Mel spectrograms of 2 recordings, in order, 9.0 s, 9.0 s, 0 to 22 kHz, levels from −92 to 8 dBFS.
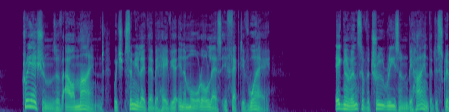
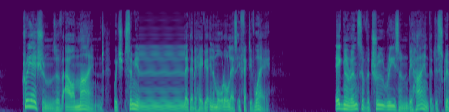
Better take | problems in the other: first | audio freezing; at 3 s for 1 s

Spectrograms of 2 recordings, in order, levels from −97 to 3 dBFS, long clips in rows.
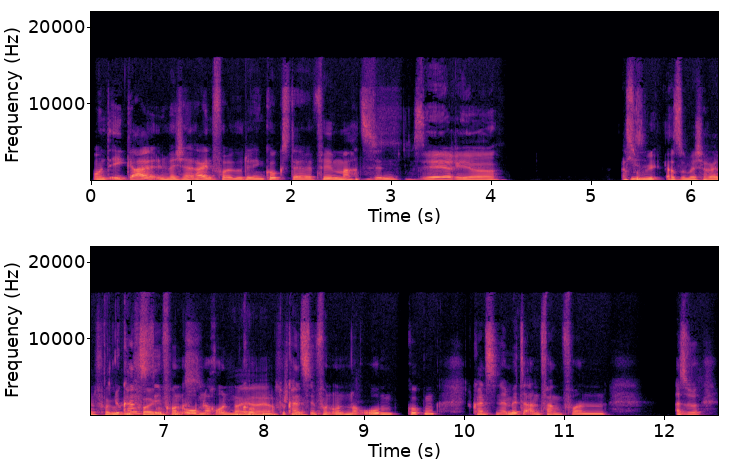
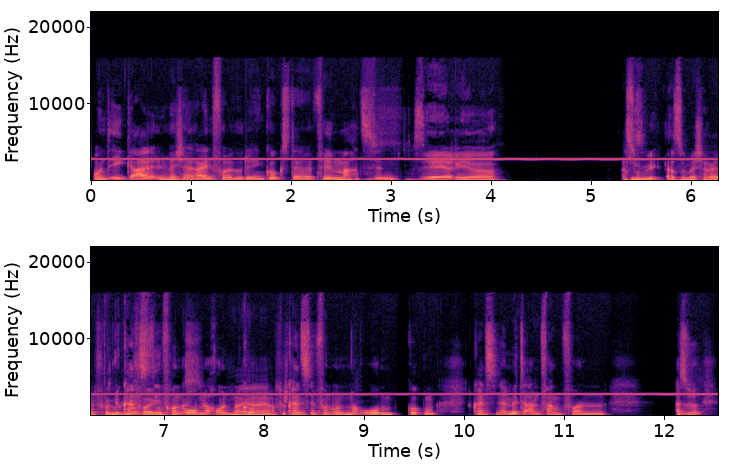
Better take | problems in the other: first | high-pitched whine; noticeable; throughout; 3 kHz, 10 dB below the speech

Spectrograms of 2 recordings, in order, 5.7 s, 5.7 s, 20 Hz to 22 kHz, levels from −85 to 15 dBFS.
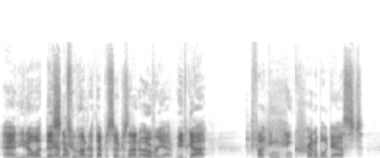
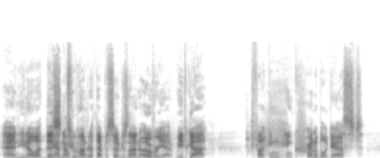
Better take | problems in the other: neither | thin; very; fading below 900 Hz; the same in both

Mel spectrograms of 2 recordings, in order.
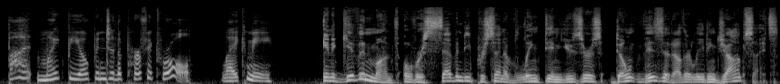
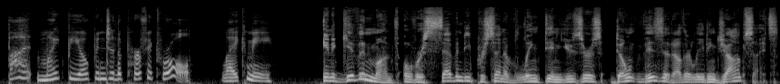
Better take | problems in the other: neither | none

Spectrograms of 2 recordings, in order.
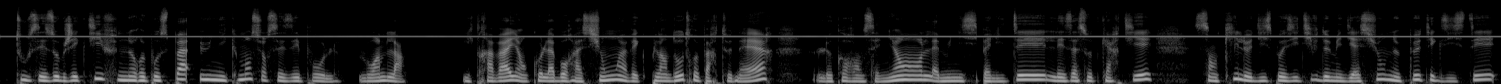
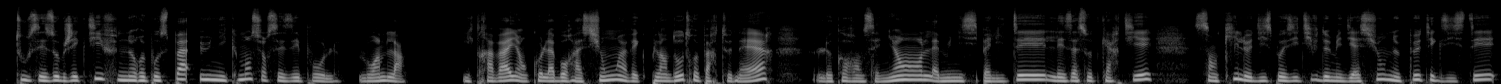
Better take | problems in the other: second | high-pitched whine; loud; throughout; 3.5 kHz, 7 dB below the speech

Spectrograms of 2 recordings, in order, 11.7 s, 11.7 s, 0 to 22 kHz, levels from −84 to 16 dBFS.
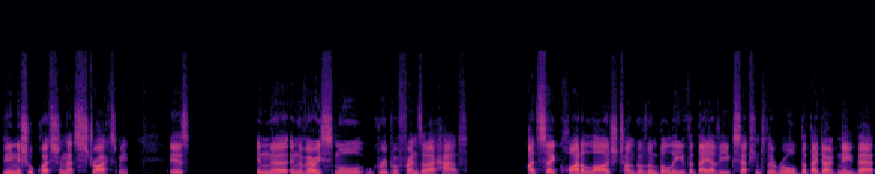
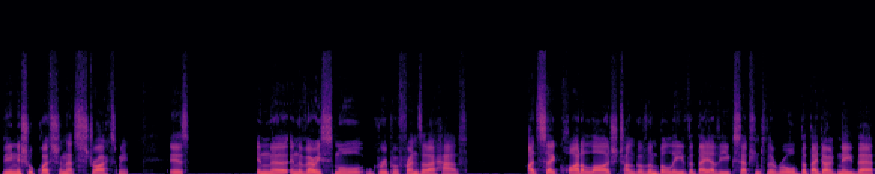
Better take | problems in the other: second | thin; very slightly; fading below 500 Hz

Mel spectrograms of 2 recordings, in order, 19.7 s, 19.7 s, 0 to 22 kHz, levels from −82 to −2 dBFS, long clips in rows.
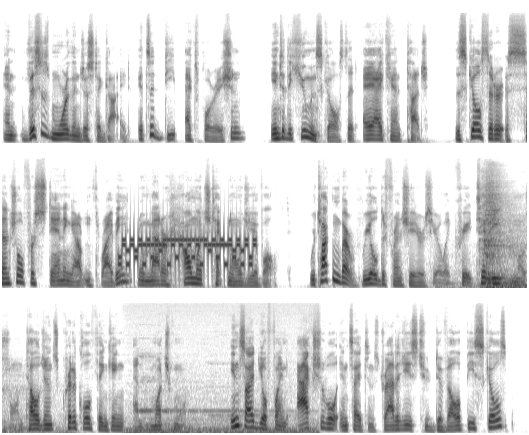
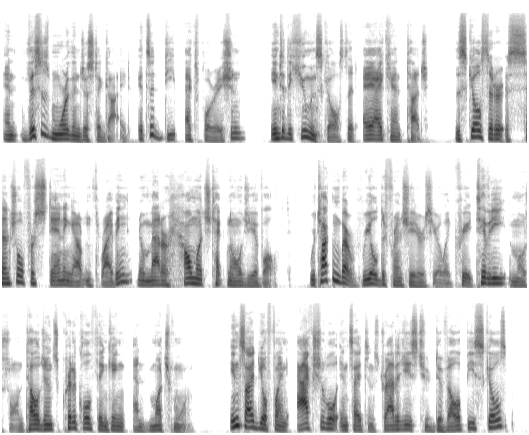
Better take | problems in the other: second | phone ringing; loud; from 8 to 10 s; peak 3 dB above the speech // door banging; noticeable; from 13 to 14 s; peak level with the speech // doorbell; faint; from 15 to 17 s; peak 10 dB below the speech

